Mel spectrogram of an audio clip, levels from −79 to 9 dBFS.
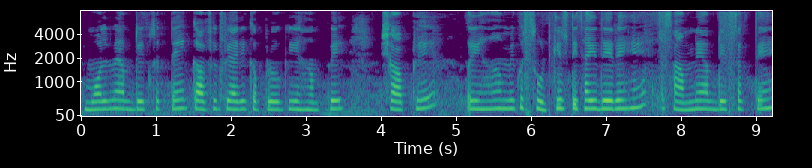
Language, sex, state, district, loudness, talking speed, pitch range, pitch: Hindi, female, Rajasthan, Jaipur, -19 LUFS, 190 wpm, 220-240 Hz, 230 Hz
